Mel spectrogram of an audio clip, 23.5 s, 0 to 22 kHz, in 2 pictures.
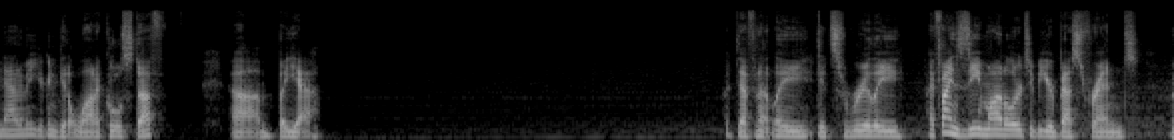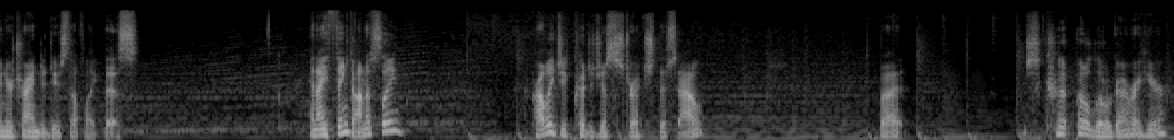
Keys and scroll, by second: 20.0 q.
